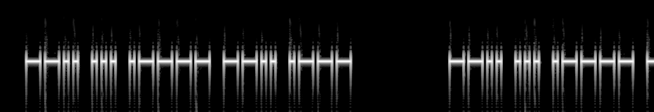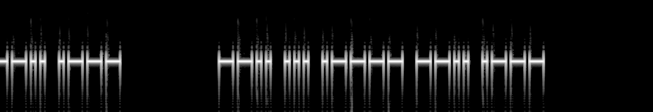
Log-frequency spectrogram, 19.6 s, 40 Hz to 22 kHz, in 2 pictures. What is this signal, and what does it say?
Morse code, heard as a keyed tone, about 17 wpm, 700 Hz. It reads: ZS1ZJ ZS1ZJ ZS1ZJ
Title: DXCC-100 Call Signs - 5 Characters - Repeated 3x - 17wpm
